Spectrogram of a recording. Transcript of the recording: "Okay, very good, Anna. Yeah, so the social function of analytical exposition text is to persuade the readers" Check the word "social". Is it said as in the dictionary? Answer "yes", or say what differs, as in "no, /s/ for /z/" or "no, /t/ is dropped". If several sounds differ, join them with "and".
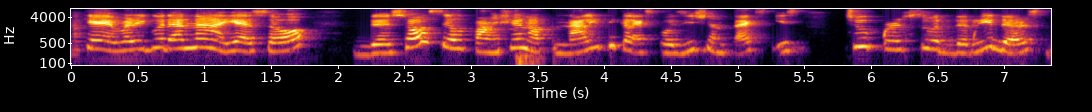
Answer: no, /s/ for /ʃ/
